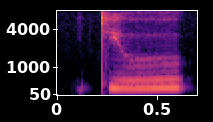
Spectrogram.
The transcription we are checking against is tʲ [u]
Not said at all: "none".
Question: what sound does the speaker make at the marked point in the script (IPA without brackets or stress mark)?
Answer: u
